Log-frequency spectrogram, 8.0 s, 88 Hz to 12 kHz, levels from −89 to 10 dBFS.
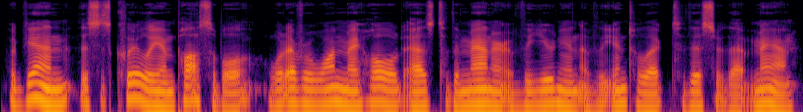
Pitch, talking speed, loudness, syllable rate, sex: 120 Hz, 180 wpm, -19 LUFS, 4.7 syllables/s, male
